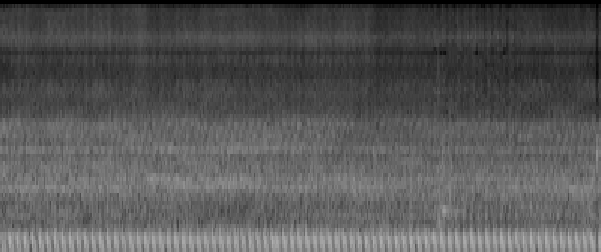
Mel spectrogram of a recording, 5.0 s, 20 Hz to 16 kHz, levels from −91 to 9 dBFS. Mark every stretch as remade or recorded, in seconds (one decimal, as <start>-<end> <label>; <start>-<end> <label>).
0.0-3.6 remade; 3.6-4.3 recorded; 4.3-5.0 remade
